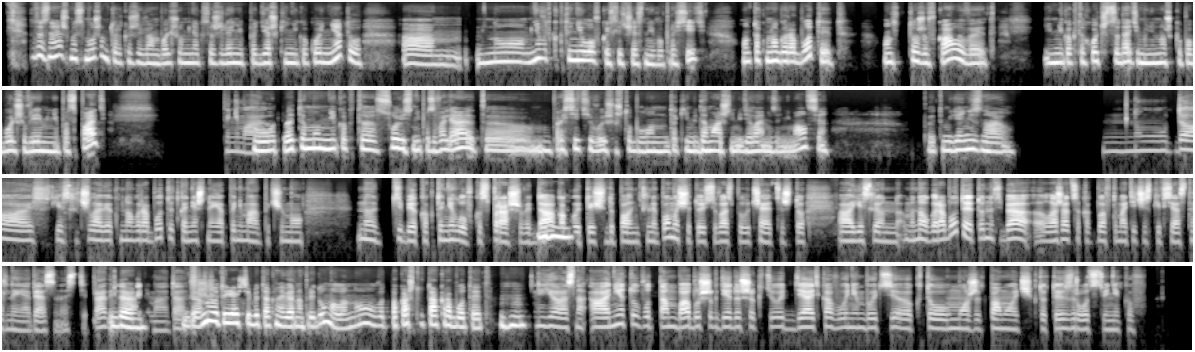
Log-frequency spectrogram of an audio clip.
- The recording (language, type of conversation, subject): Russian, advice, Как справляться с семейными обязанностями, чтобы регулярно тренироваться, высыпаться и вовремя питаться?
- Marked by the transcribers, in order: tapping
